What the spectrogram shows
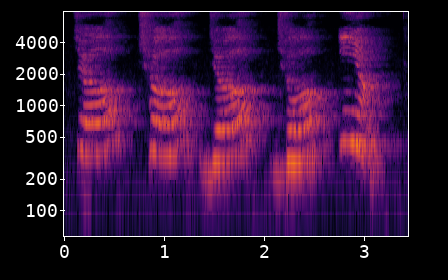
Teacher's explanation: आपकी जीभ बार-बार तालू पे टच हो रही है।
